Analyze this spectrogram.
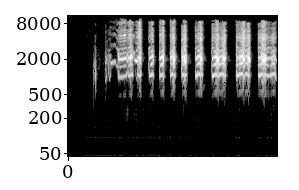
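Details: Hen calling in a fast series of harsh, harmonic clucks that rise into a loud cackle. The notes repeat roughly twice a second, and the background is quiet.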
